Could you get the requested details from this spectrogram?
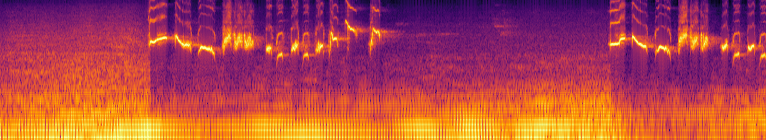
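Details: Morning song of an orange-headed thrush, played to bring birds into breeding condition. Loud, fast, varied phrases of sliding whistles and sharp chips pour out in two long bursts separated by a pause, with low background rumble throughout.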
